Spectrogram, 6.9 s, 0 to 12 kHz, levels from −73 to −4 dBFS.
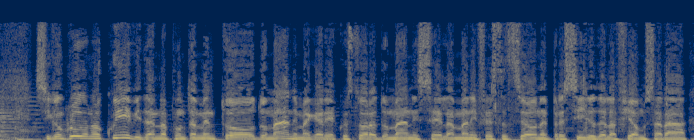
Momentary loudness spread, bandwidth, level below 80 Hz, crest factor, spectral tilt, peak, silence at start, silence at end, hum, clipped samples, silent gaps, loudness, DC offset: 2 LU; 10.5 kHz; -44 dBFS; 12 dB; -4.5 dB/octave; -14 dBFS; 0 s; 0 s; none; under 0.1%; none; -25 LUFS; under 0.1%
